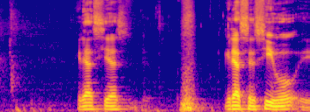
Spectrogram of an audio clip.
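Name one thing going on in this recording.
A man speaks calmly into a microphone.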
